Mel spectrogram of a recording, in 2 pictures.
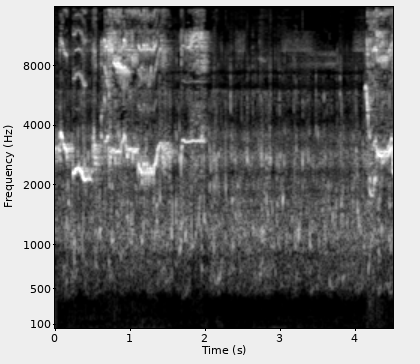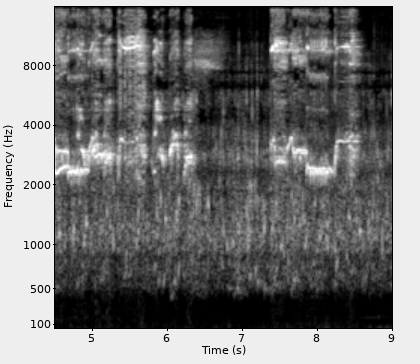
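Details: Orange-headed thrush song in the morning, used as a lure to stimulate other birds to sing: varied warbled phrases in bursts with pauses, over a constant loud hissing background.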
